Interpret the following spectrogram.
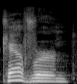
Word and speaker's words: cavern: Quando o A não pode ser pronunciado E, por força, né, maior, no caso, caver, quem é que ia conseguir pronunciar caver, caver? Não dá. E aí, para soar melhor a palavra, os linguistas optaram por cavern, cavern.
